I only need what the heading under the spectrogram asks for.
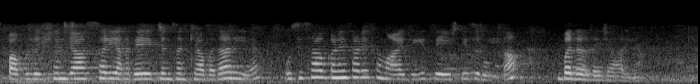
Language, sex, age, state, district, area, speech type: Dogri, female, 30-45, Jammu and Kashmir, Jammu, urban, spontaneous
